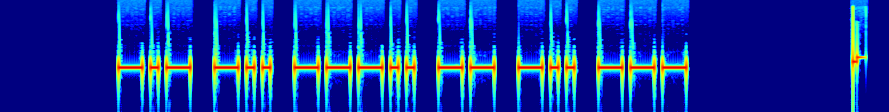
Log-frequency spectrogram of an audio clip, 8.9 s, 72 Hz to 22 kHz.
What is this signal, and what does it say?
Morse code, heard as a keyed tone, about 15 wpm, 700 Hz. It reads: KD8MDO
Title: USA Call Signs - 3x Character Spacing - 15wpm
